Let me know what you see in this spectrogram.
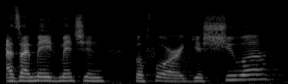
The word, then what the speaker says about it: Yeshua: Now, in the Hebrew, it's Yeshua. Jesus is a transliterated Greek version of the Hebrew Yeshua.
